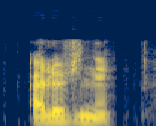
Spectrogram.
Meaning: to stock a river/lake with fry (young fish)
- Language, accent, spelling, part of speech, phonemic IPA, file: French, France, aleviner, verb, /al.vi.ne/, LL-Q150 (fra)-aleviner.wav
